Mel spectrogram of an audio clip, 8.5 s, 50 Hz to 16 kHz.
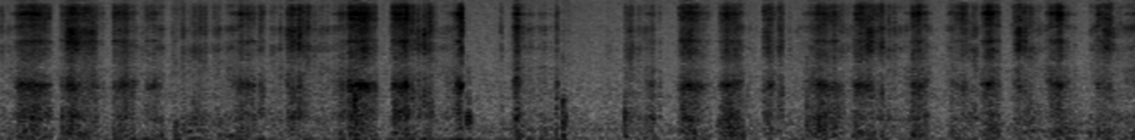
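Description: A gold fountain pen nib writes in black ink on a flat, lined cream paper sheet, scratching across it in cursive strokes. The clip is a quiet series of short, bright, papery scratches with strong high-frequency hiss and a tone near 1.8 kHz. The strokes come in uneven bursts with brief pauses between them.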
